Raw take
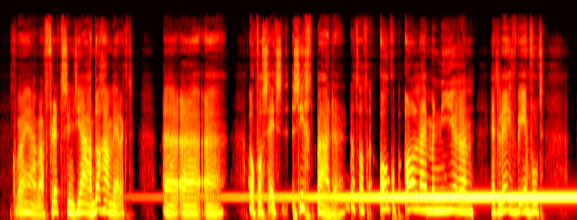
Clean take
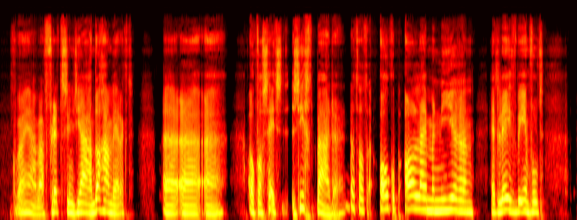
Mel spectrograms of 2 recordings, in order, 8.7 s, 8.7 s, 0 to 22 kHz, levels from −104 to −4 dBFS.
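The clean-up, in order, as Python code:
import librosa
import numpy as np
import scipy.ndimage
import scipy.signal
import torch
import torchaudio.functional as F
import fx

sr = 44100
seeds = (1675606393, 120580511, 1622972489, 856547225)

y = fx.notch(x, sr, hz=440.0, q=30.0)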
